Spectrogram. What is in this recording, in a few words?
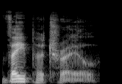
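"vapour-trail", British English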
